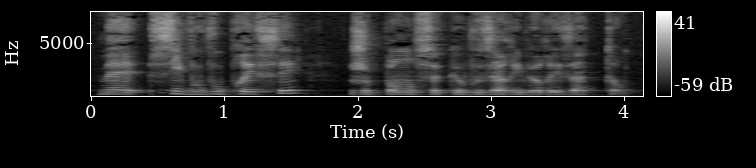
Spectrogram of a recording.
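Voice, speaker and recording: A woman's voice: mid-range voice, measured pace, dark tone, lightly acted. A woman reading aloud voices a lonely young boy who speaks in a sorrowful, bitter way. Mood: consoling.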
